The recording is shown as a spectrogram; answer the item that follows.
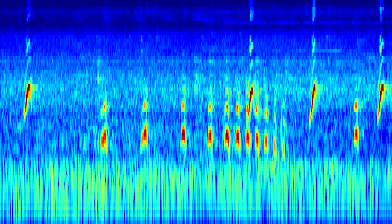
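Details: A baby Kalaweit gibbon gives loud rising whoops between bursts of quicker, lower hooting notes.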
